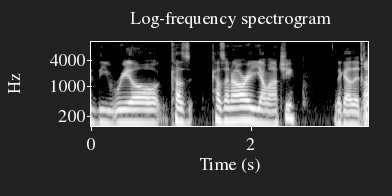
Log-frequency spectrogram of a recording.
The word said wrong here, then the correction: Kazunori Yamauchi: How do you say it? – Where? Let me see it. – It's right here. Highlighted for you. – Kazunori Yamauchi. – Excellent. Thank you.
